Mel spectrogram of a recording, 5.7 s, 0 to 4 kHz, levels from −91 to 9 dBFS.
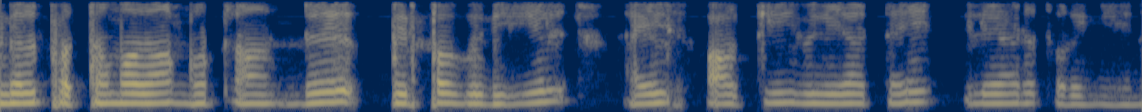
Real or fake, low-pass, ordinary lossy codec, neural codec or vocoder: fake; 3.6 kHz; none; vocoder, 22.05 kHz, 80 mel bands, HiFi-GAN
